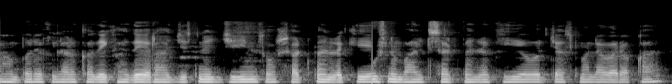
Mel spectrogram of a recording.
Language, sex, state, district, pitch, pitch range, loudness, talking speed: Hindi, male, Bihar, Muzaffarpur, 115 Hz, 115-120 Hz, -16 LUFS, 230 wpm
